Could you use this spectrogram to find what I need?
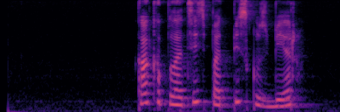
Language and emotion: Russian, neutral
